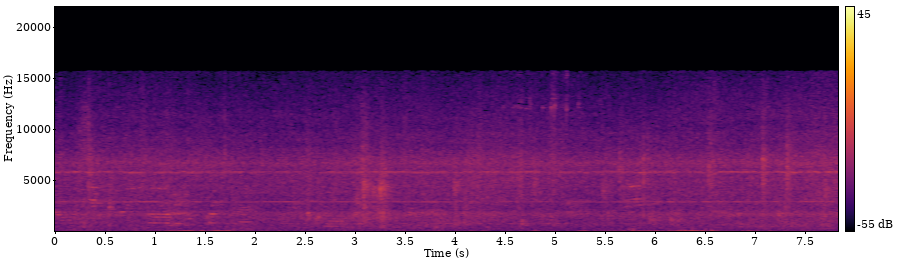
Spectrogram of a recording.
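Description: A rolling suitcase rumbles over a hard floor.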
